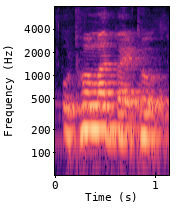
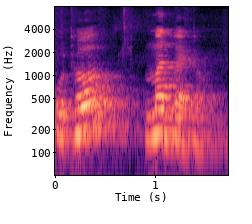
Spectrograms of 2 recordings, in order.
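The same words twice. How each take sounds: First: There is a pause right after 'mat'. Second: There is a pause right after 'utho'.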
